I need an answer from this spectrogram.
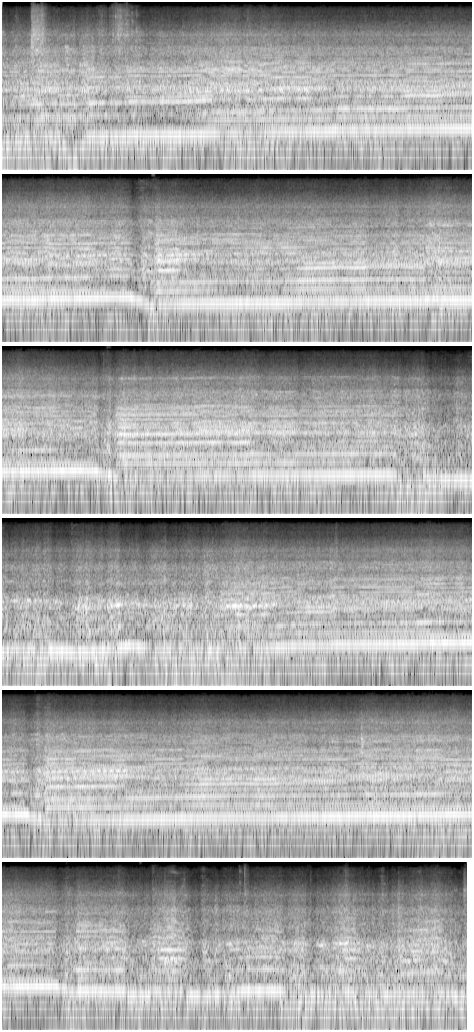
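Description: Honda Civic Type R's four-cylinder engine running hard, heard from inside the cabin under full acceleration. Its note climbs slowly in pitch and drops suddenly about five times, over a steady rumble.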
